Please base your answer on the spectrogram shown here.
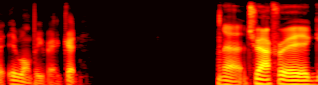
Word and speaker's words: Girafarig: Girafarig and no Girafarige. What it seems like the beginning and end should be pronounced the same, and then for a giraffe, both.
